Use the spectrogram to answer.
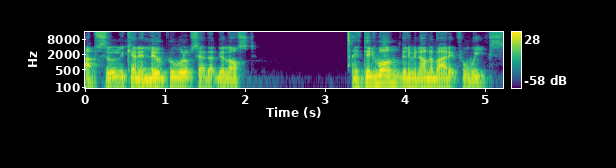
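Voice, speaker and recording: On a very clean recording with a silent background, a man with a Manchester accent talks fairly quickly at a medium pitch with ordinary pitch variation. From northern England, Oldham, Greater Manchester. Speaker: football fan livestreamer. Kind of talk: live-stream chat with viewers. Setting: live stream from home. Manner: hesitant, many fillers and restarts.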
